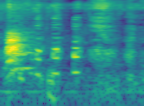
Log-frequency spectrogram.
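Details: A noisy dog gives a short, sharp bark followed by a few fainter, broken yelps over about a second and a half.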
